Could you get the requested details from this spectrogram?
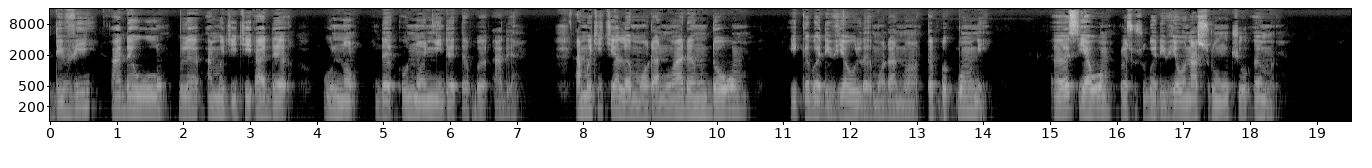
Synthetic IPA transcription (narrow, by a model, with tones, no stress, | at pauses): ɖe˨vi˦ | a˨ɖə˦wo˦k͡plə˦a˨mə̃˨t͡ɕi˦t͡ɕi˦ʔa˨ɖə˦ | wʔo˦nɔ̃˨ | ɖə˦wo˦nɔ̃˦ɲĩ˦ɖə˦t̪ə˨ɸə˦a˨ɖə̰˨ | a˨mə̃˨t͡ɕi˦t͡ɕi˦a˦lə˨mɔ̃˨ɖa˨nũ˨a˨ɖə˦ŋũ˦d̪ɔ˦wɔ˦m | ji˦kə˦bə˦ɖe˨vi˦a˨wo˦lə˨mɔ̃˨ɖa˨nũ˨a˨t̪ə˦ɸə˦k͡pɔ˦mnɛ̰̃˨ | ə˦ə˦si˨a˨wɔ˦mk͡plə˦su˨su˦bə˦ɖe˨vi˦a˨wo˦nã˦sɾu˦ŋũ˦t͡ʃu˦ʔə˦mə̰˨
